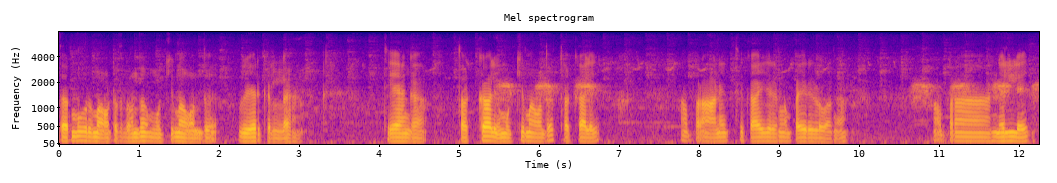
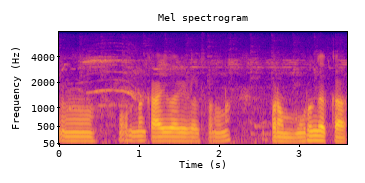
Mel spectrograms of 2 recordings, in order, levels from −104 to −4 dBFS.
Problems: background sounds at intervals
